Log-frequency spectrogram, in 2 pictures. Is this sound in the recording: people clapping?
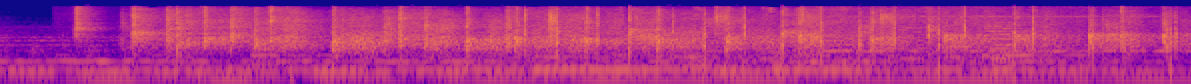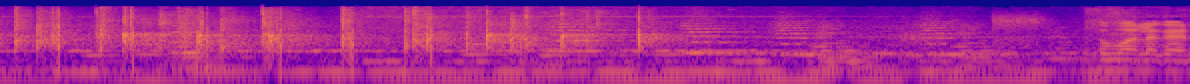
yes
